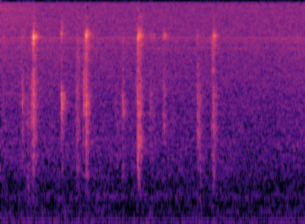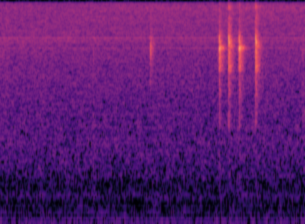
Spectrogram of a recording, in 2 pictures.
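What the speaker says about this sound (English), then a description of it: "Again, I'll hit Shift F on my keyboard." Soft keystrokes on a computer keyboard tap out in two quick scattered bursts, the first stretch irregular and busier and a short cluster near the end, with a low steady hum underneath.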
